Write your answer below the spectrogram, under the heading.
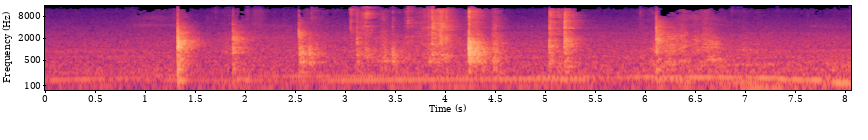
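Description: Small hand tools and a coaxial cable clicking and knocking on a wooden tabletop as they are handled and picked up, about ten sharp taps spread over several seconds, the first the loudest. A low steady hum runs underneath.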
